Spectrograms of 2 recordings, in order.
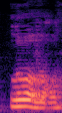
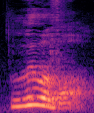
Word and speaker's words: Louisville: that's right okay so I think the locals pronounce it louville Louis V that's the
